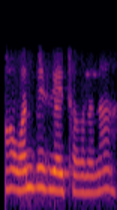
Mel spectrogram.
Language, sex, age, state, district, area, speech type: Kannada, female, 18-30, Karnataka, Chitradurga, rural, conversation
